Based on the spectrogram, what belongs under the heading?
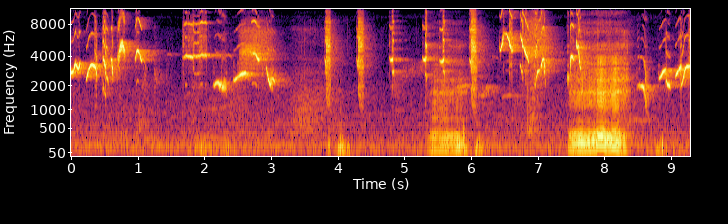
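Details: An Oriental magpie-robin in full, active song delivers rapid, varied whistles, chirps and slurred notes in quick bursts, with short gaps and two brief bursts of human speech or noise in the middle.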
